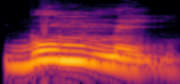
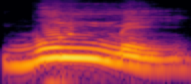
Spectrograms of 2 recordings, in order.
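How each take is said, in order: First: It is said with an m before 'mei'. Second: It is said with an n before 'mei'. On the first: The speaker calls it right. "যখন আমরা উচ্চারণ করব শব্দটা তখন এটা হয়ে যাবে" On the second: The speaker calls it wrong. "আমি এখানে লিখেছি বুনমেই"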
